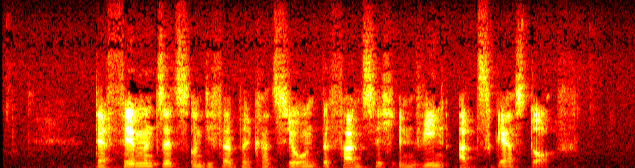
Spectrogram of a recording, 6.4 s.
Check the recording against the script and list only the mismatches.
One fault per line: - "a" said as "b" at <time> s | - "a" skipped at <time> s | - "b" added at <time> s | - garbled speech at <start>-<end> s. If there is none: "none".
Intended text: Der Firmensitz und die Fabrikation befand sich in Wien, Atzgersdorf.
none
